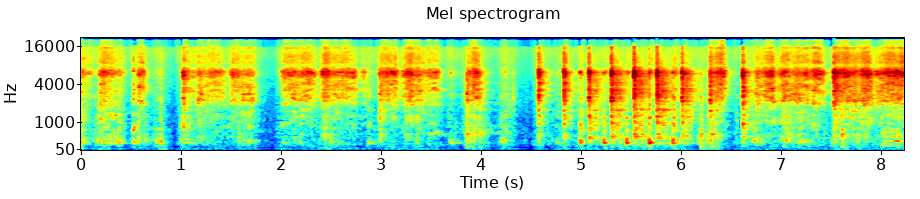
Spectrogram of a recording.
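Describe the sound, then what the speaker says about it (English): Homemade laundry soap mixture being stirred in a pot, a steady scraping and clinking of a utensil against the container with rhythmic rubbing strokes, close and continuous, no talk. "So I'm just going to pour that in and start mixing that up."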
